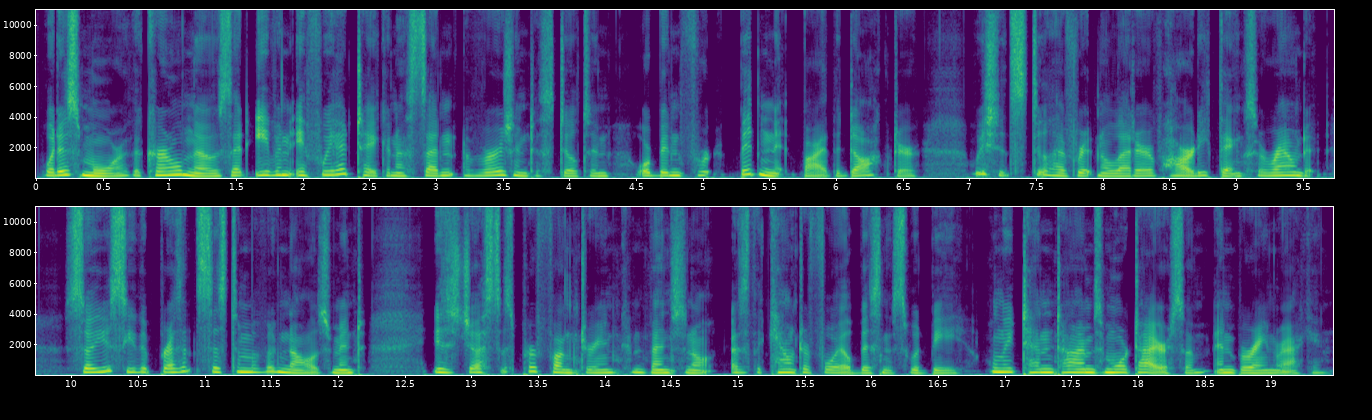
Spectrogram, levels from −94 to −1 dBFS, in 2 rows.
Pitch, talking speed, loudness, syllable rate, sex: 200 Hz, 195 wpm, -19 LUFS, 5.7 syllables/s, female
